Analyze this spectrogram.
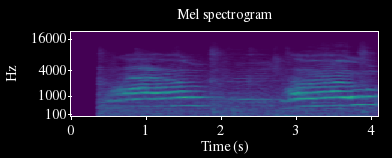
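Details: Pet cat giving two long, loud, drawn-out meows, rich and nasal, the first held for over a second and the second starting after a brief pause and rising in strength before trailing off.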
